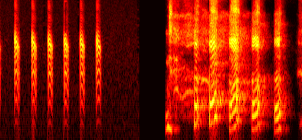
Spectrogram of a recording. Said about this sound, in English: the males will stick their little stubby heads out of their dens and bark, making these little chirping noises to seduce females and convince them to come to them to mate and lay her egg.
